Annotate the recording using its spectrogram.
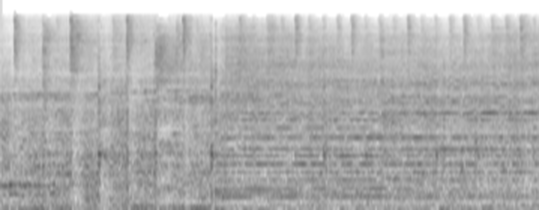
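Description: Minimal techno played loud over a club sound system from a DJ set, with a steady kick drum. About two seconds in, a held synth chord comes in.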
